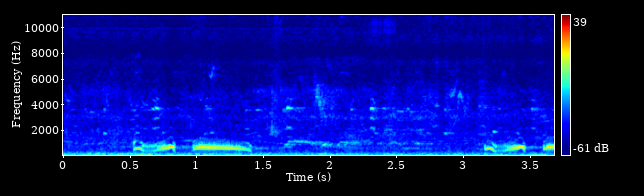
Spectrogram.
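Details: Decoy spotted dove luring wild doves, giving khu-ang two-word coos: two quick short notes and a drawn-out mellow hoot, then a quiet pause before the phrase starts again. Soft background hum.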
